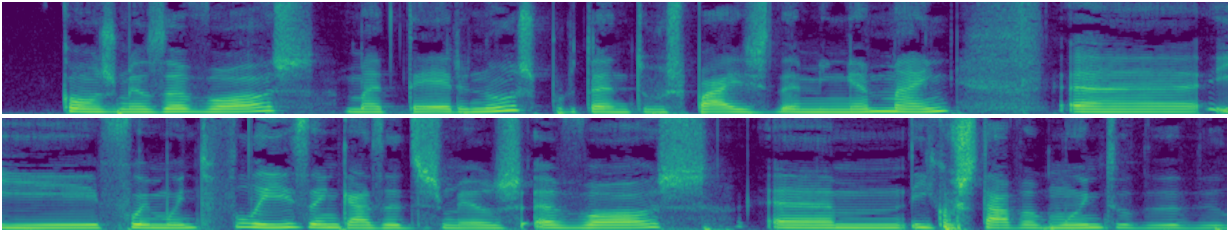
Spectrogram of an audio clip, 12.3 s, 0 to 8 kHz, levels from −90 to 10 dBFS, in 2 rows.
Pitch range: 195-220 Hz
